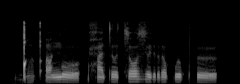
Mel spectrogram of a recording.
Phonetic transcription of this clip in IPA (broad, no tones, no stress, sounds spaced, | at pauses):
ɡ͡ǃ a qʼ a ŋ o | ħ a t ɤ t͡s ɔ z ɵ r ɔ p ʊ pʰ ɵ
